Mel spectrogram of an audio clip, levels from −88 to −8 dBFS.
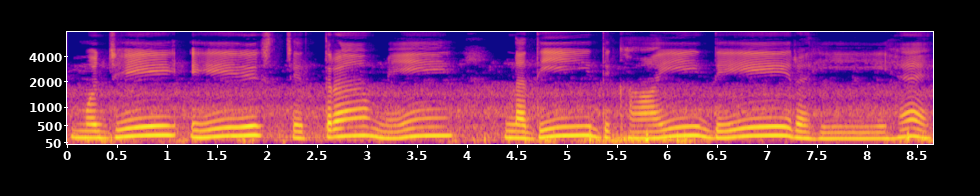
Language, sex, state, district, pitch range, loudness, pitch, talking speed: Hindi, female, Madhya Pradesh, Umaria, 175-235 Hz, -15 LUFS, 200 Hz, 60 wpm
